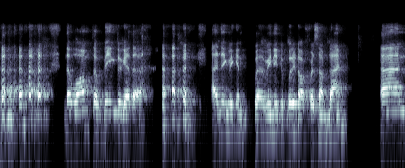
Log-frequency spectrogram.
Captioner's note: laughs; laughs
